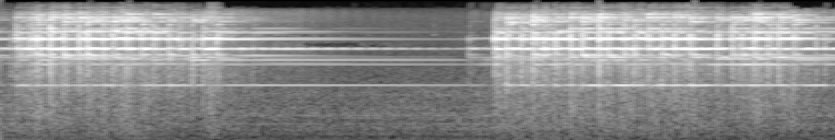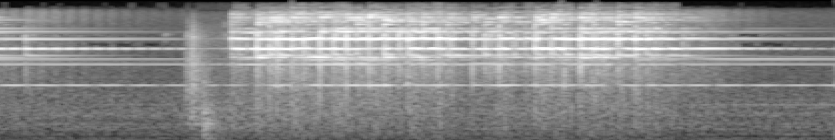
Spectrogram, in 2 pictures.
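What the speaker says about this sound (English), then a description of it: "I'm going to ring this bell." A small bell rung to cleanse a space rings out three times in sustained, bright metallic peals, each decaying slowly before the next strike, loud and close with no speech.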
